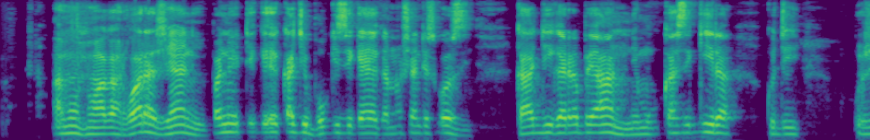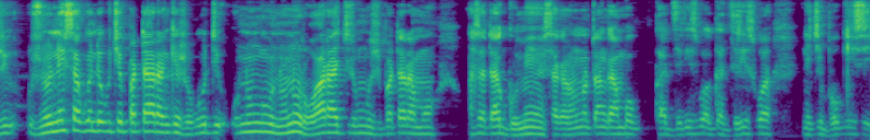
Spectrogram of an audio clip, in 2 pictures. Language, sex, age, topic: Ndau, male, 18-24, health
